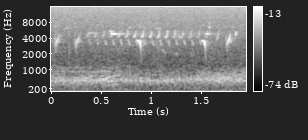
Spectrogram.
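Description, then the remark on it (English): A juvenile type 4 crossbill, just out of a net, gives repeated short, high calls with a sawing, buzzy quality, several per second, over a steady low background hum. The bird is not loud. “Recording now, it sounds like a bird is crossbill sawing here. I think it's a type 4 juvenile.”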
